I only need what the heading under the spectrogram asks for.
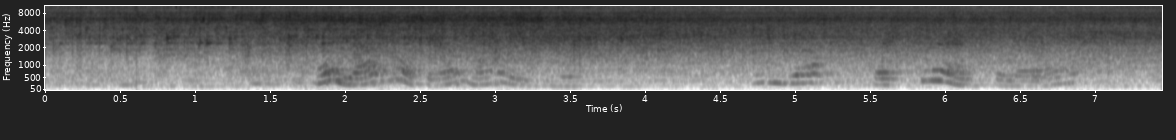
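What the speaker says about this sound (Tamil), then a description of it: "வைகை மீன் நான் வறுக்க போகிறேன்" Vaigai fish frying in oil in a village kitchen, a steady broad sizzle holding throughout, with voices talking underneath partway through.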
